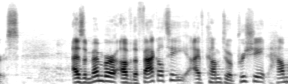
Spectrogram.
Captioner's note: audience laughing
